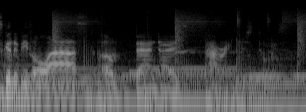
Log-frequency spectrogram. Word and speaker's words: Bandai: super sentai which is all like pronounced Bandai like that's all pretty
